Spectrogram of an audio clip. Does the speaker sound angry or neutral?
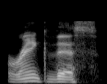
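neutral. It is said in a plain, neutral tone. The speaker calls it wrong. "it's meant to sound aggressive, if it does"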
